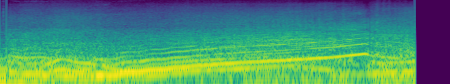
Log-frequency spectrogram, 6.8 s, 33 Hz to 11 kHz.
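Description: Turbocharged 4G63T four-cylinder of a 1990 Talon TSi accelerating hard through a gear under boost, its pitch rising steadily for about four seconds. Near the end it backs off and the sound cuts off abruptly.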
